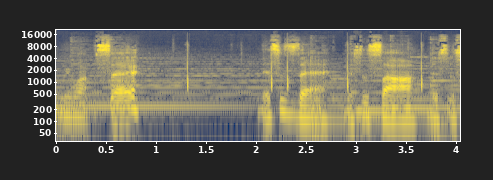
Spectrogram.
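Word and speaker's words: ゼ: ぜ This is ze. Pronounce it as ze, like in the word zen.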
